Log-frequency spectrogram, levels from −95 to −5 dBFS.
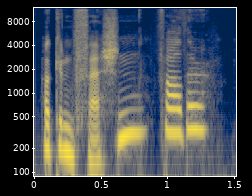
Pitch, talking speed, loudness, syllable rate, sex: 250 Hz, 120 wpm, -16 LUFS, 4.8 syllables/s, female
